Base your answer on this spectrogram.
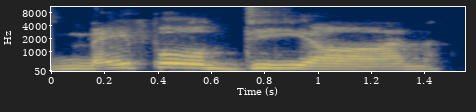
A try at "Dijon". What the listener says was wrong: I think you're supposed to like pronounce the J, like a Dijon. Dijon.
